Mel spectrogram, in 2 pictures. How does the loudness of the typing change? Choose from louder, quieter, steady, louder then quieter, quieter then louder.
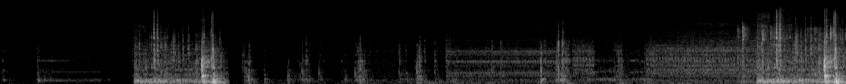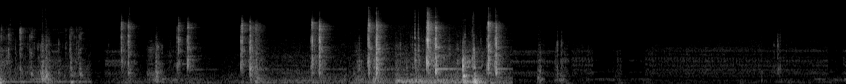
louder.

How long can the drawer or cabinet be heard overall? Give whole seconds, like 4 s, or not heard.
3 s.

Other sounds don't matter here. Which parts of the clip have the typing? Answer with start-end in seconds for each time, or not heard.
7.3-13.9.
